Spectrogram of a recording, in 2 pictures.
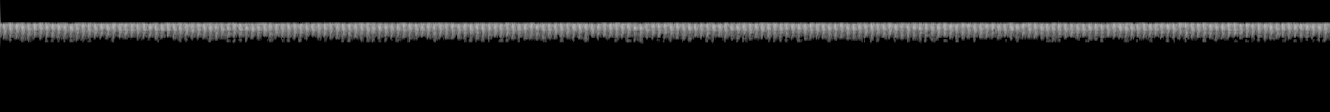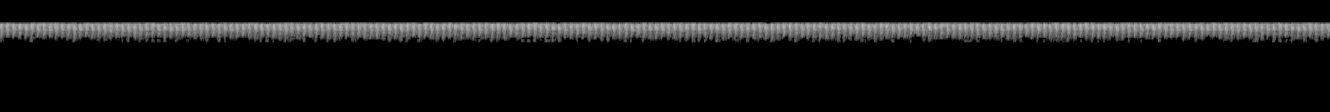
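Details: Korean bush cricket singing a continuous, dense, high-pitched buzzing trill that holds steady without a break for the whole stretch. No other sounds are heard.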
